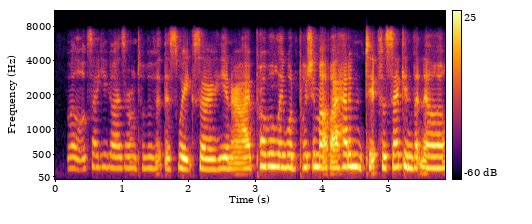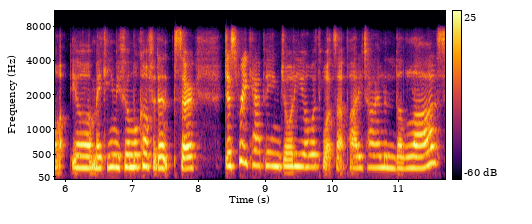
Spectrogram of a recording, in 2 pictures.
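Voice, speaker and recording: A woman with an Australian accent talks at a fairly quick pace in a fairly high pitch. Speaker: racing show host. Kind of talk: casual panel chat.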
